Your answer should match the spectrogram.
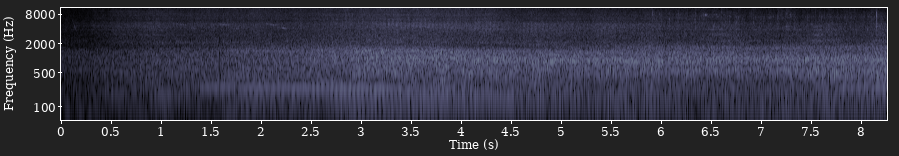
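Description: Crop-dusting plane's single piston engine and propeller flying low overhead, growing louder over the first few seconds as it comes in, then holding steady.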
